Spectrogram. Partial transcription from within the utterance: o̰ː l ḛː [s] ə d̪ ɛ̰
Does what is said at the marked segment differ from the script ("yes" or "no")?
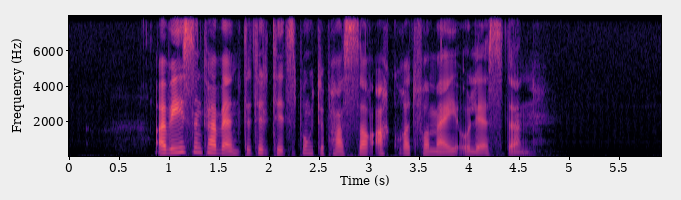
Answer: no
